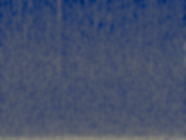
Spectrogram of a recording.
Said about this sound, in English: But you immediately do have to push yourself against the wind and the rain pelting your faces as you saddle up and push onward.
